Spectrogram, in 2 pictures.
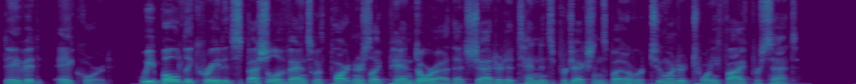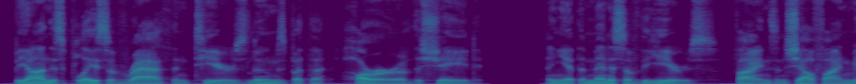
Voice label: industrial narrative; voice; SAG-AFTRA member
